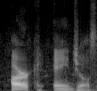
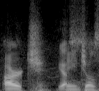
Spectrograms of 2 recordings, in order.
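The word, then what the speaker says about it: Archangels: yeah and Lindsay saying it's not pronounced uh Arc Angels it's Arch Angels hence St Louis so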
